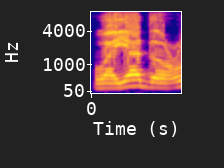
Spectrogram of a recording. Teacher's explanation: دال میں قلقلہ ہوگا، عین کو وسط حلق سے ادا کریں گے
